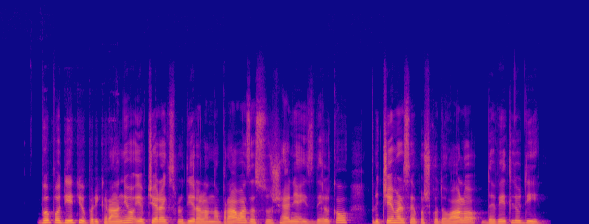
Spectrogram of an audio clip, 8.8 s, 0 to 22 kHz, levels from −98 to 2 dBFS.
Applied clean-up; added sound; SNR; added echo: neural mask model DeepFilterNet 3.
